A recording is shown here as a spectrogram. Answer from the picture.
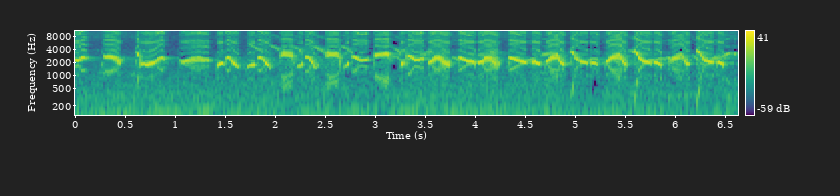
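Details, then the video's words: Hwamei singing a loud, fast stream of varied whistled notes, sliding up and down with ringing overtones, phrases tumbling together almost without pause. "Nghe chim họa mi hót hay mỗi sáng"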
